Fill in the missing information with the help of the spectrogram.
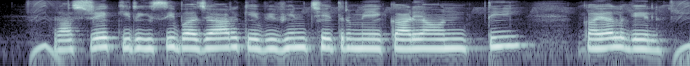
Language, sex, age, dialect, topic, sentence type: Maithili, female, 18-24, Southern/Standard, agriculture, statement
